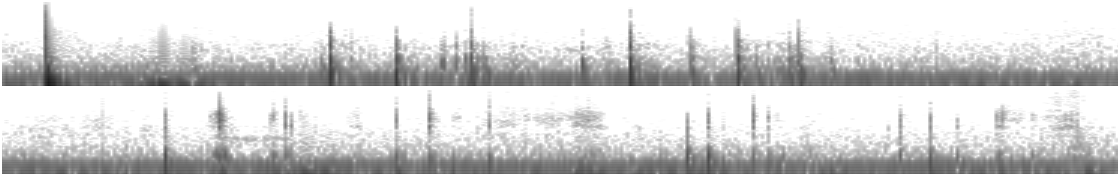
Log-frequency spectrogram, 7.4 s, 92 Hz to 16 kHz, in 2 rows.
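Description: Long nails tap and scratch the cover of a closed hardcover copy of 1Q84 lying flat, with its paper dust jacket on. Quiet, crisp, irregular taps with brief scratchy strokes sound over a steady low hum, each tap dying away almost instantly.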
